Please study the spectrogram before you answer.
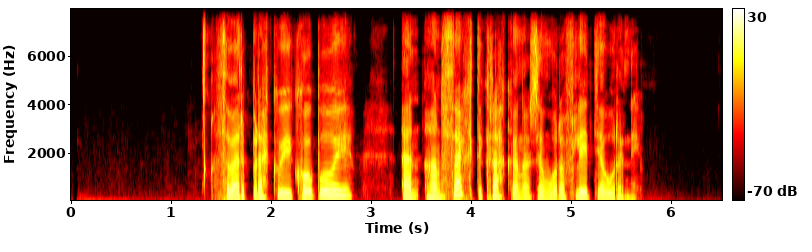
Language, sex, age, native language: Icelandic, female, 40-49, Icelandic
